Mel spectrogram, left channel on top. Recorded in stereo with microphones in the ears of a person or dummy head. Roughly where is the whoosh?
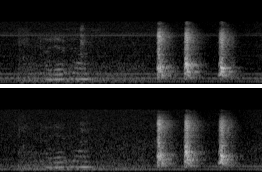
Centre.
